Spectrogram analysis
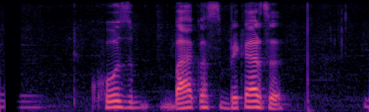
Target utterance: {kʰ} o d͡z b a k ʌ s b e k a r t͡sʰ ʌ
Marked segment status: correct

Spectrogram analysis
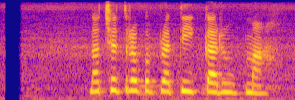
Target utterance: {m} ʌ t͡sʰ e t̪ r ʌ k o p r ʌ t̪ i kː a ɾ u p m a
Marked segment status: incorrect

